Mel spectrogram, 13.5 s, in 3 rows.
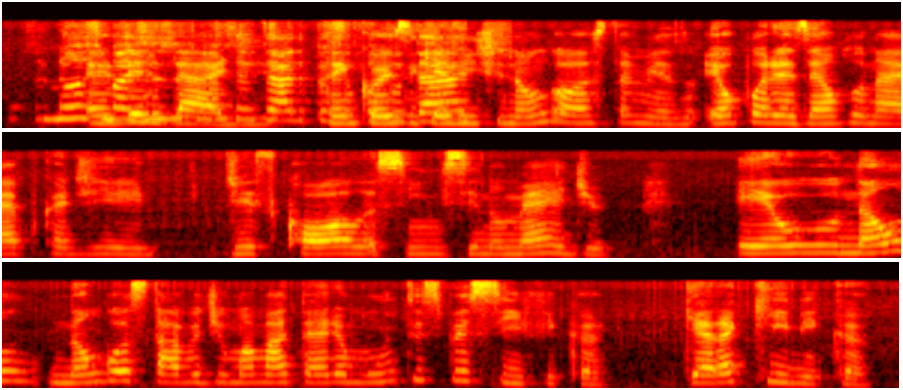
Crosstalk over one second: present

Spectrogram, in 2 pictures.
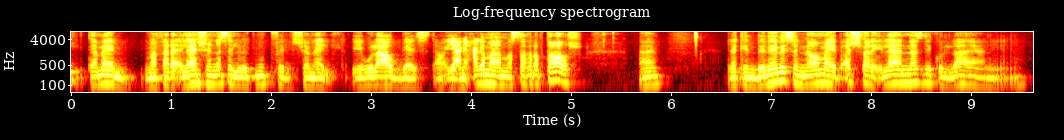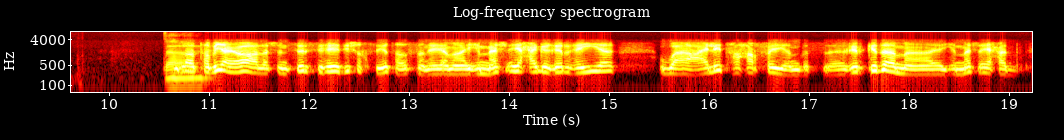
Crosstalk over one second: none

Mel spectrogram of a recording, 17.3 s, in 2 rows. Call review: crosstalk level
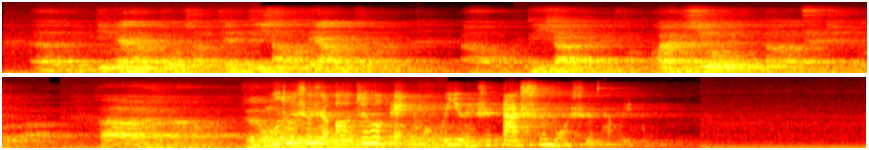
present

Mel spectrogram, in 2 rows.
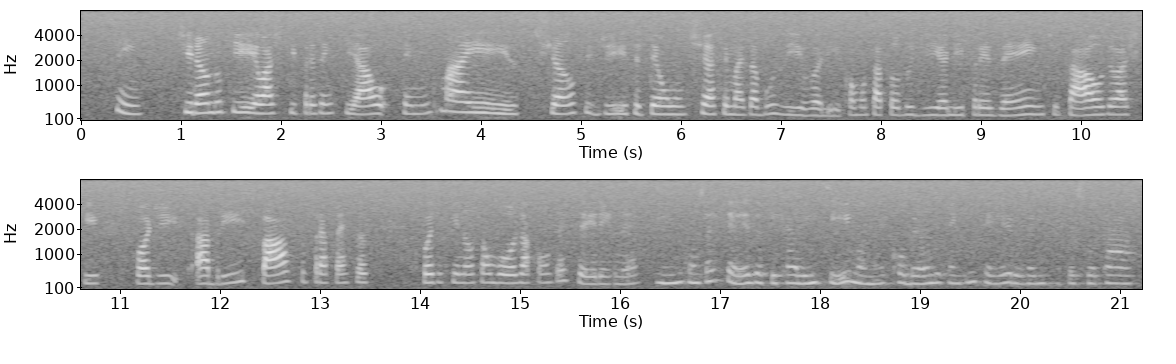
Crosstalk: none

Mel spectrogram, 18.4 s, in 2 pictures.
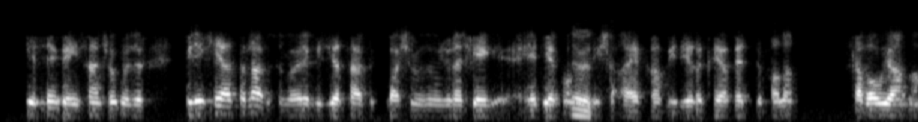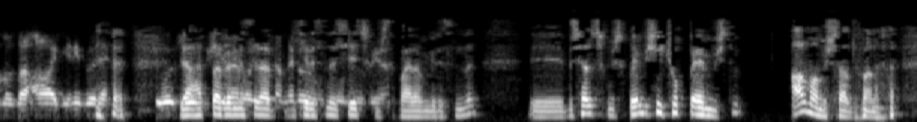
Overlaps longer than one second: present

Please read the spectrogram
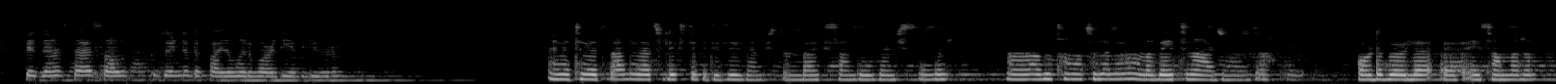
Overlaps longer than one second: none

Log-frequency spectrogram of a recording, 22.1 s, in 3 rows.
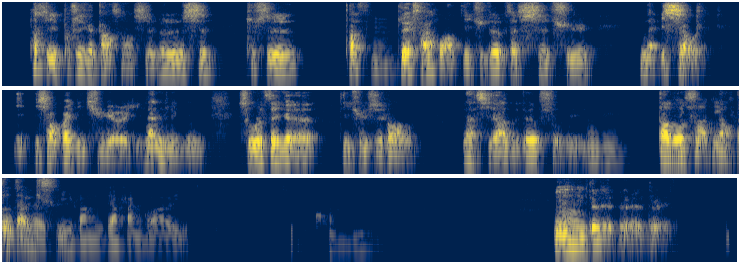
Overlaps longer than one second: present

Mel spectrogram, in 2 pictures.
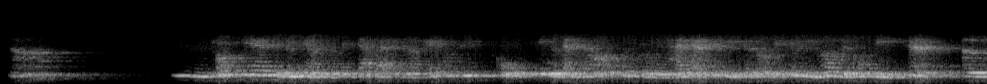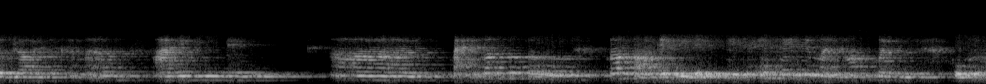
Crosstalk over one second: none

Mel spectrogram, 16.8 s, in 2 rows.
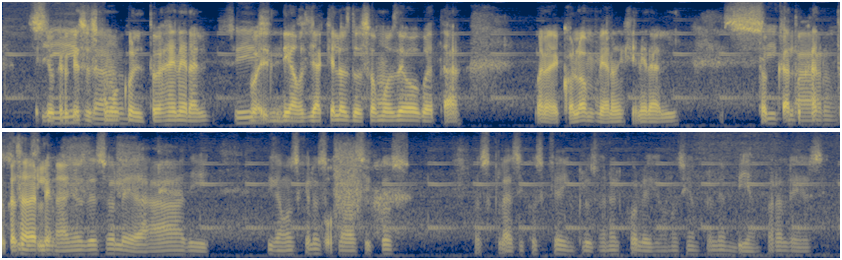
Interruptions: present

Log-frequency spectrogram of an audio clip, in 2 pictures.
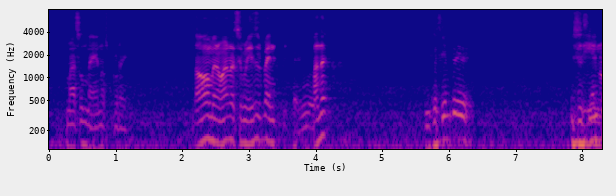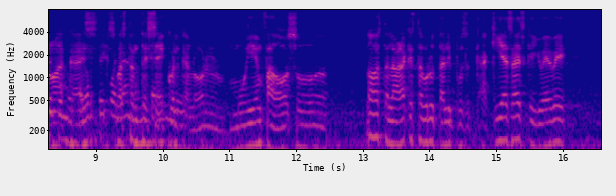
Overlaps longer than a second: present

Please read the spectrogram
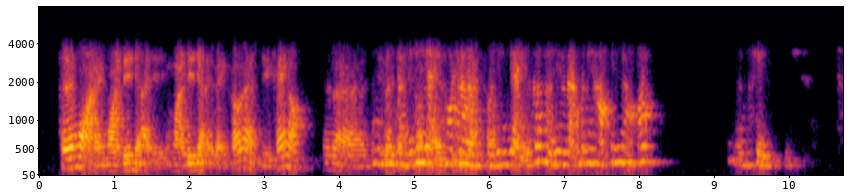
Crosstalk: present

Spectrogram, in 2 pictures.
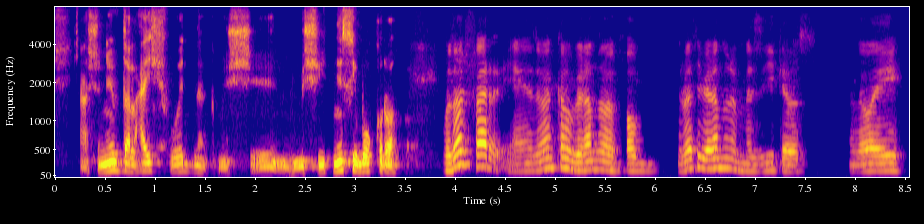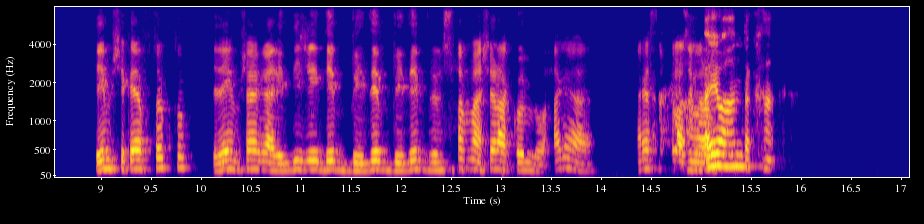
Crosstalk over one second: none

